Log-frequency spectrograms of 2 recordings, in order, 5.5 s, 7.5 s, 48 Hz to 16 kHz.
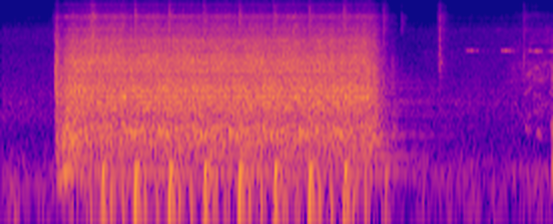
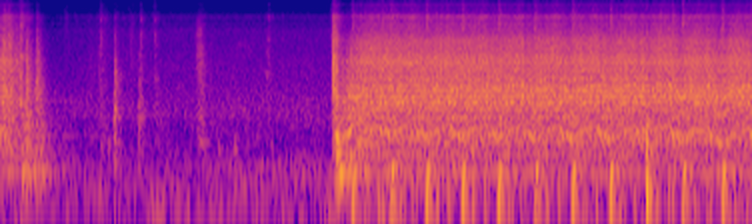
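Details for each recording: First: Craftsman LT2000 lawn tractor with a Kohler Command engine swap, fuel shut off, key test of the solenoid, starter and wiring harness. Steady, even cranking with no firing shows the starter turns the engine over properly. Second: Craftsman LT2000 lawn tractor repowered with a Kohler Courage engine on choke, start attempt after sitting: starter drags slowly, under three compression beats a second, never catches; weak, dying battery starving the cranking, no start.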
